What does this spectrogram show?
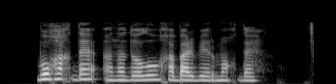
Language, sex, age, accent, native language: Uzbek, female, 18-24, Farg'ona, Uzbek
